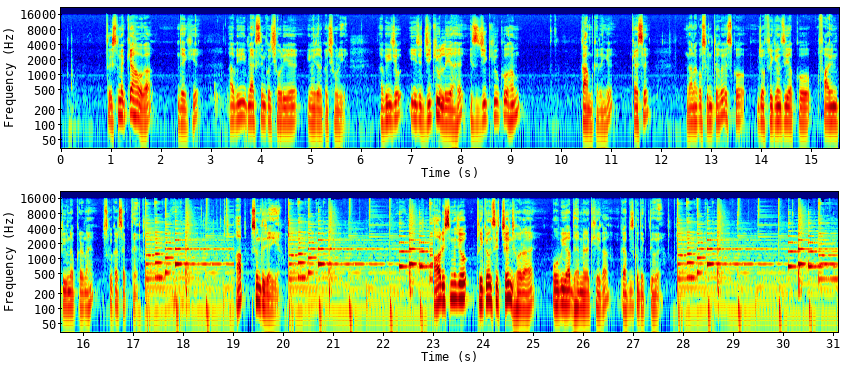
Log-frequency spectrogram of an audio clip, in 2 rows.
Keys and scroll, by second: 17.1 space, 18.9 space, 22.9 space, 27.8 space.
